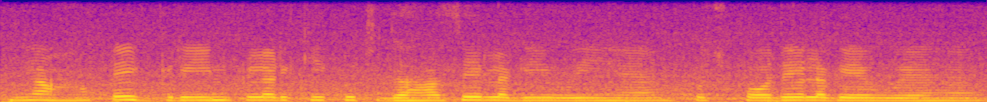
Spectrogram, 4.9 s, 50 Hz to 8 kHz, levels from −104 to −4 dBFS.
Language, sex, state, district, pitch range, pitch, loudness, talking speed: Hindi, female, Bihar, Katihar, 205-230 Hz, 220 Hz, -15 LUFS, 180 wpm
